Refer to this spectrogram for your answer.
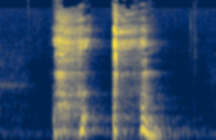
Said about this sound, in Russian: Доктор откашлялся так, будто не хотел говорить своих следующих слов.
